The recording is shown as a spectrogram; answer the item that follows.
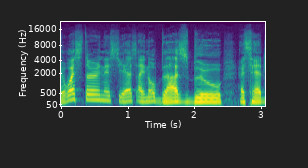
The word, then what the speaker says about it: BlazBlue: Oh, do you mean pronouncing as Blaze Blue? I've heard people say either or. I've just gotten very used to calling it BlazBlue because if it was Blaze, there'd be an E after that Z, wouldn't there?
